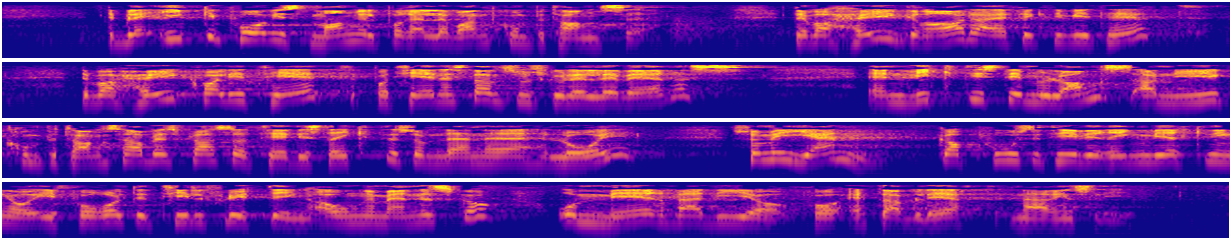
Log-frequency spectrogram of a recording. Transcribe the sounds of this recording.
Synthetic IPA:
d̪̥ɛblɛʔɪkːəpʰoːʋiːst̪mɑŋːəlpʰɔʁɛləʋɑnt̪kʰʊmpət̪ʰɑŋsə̰d̪̥ɛʋɑʁhœʏɡʁɑːd̪ɑʋɛfəkt̪ɪʋɪt̪ʰeːt̪ | d̪̥ɛʋɑʁhœʏkʰʋɑlɪt̪ʰeːt̪pʰɔt̪ʰjeːnəst̪ɑnsɔmskʉlːəlɛʋeːʁəs | ʔɛnʋɪkt̪ɪst̪ɪmʉlɑŋsɑʋnyːəkʰʊmpət̪ʰɑŋsəɑɾbæɪspʰlɑsːəʁt̪ʰɪld̪ɪst̪ʁɪkt̪əsɔmd̪ɛnːəloːɪ | sɔmɪjɛn | ɡ̥ɑːpʰuːsɪt̪ʰiːʋəʁɪŋːʋɪʁknɪŋəɾɪfɔʁhɔlt̪ɪlt̪ʰɪlflʏt̪ɪŋɑ̰ʋʊŋːəmɛnːəskəʁɔmeːʁʋæʁd̪iːəʁfɔʁɛt̪ɑbleːʁt̪næːʁɪŋslḭːʋ

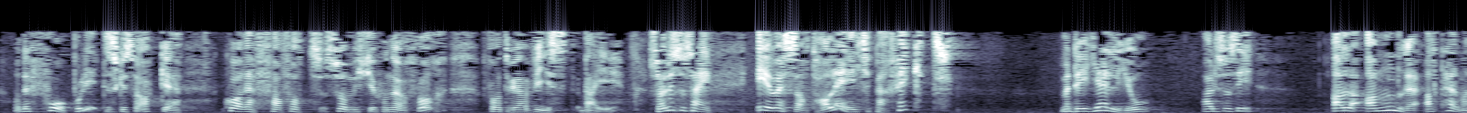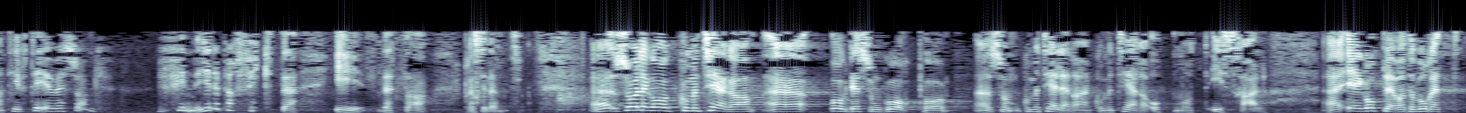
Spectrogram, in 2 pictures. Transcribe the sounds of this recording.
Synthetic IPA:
ɔd̪ɛfoːɾpʰʊliːt̪ɪskəsɑ̰ːkəɾkʰoːæɾɛfhɑɾfɔt̪ːsɔmʏçəhʊnøːɾfɔɾfɔɾɑt̪ʋɪhɑɾʋiːst̪ʋæɪsɔhɑɾlʏst̪ɔsæɪɛʉɛsɑːʋt̪ʰɑːləɛɾɪçːəpʰæɾfɛkt̪ | mɛnd̪ɛjɛlːəɾjʊ | hɑɾlʏst̪ɔsiː | ɑlːəʔɑnd̪ɾəʔɑlt̪ʰæɾnɑt̪ʰiːʋt̪ʰɪlɛʉɛsoːɡ | ʋɛfɪnːəɾɪçːəd̪ɛpʰæɾfɛkt̪əɪd̪ɛt̪ʰːə̰pʰɾɛ̰sɪd̪ɛ̰nt̪ | sɔʋɪlɛɡoːɡkʰʊmənt̪ʰeːɾə | oːɡd̪ɛsɔmɡoːɾpʰɔsɔmkʰʊmɪt̪ʰeːleːd̪əɾənkʰʊmənt̪ʰeːɾə̰ɾʔɔpːmʊːt̪iːsʁɑ̰ɛ̰l | ʔɛɡɔpːleːʋəɾɑt̪̚d̪ɛʋʊɾəɛt̪

